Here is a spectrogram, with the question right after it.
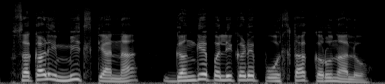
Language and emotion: Marathi, neutral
